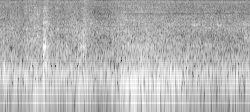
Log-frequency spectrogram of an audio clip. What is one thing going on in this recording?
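A young boy blows softly on a fire.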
